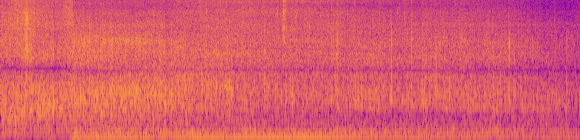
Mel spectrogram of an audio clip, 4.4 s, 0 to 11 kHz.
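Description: BMW X5 SUV driving: steady engine and road noise, with a low drone that comes in about half a second in.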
